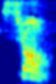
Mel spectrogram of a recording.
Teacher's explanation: র ফলা যুক্ত শব্দে অধ্বনি উচ্চারিত হয় ও ধ্বনির মতো। অর্থাৎ যদি র ফলা যুক্ত শব্দ থাকে তাহলে অধ্বনির উচ্চারণ হবে ও ধ্বনির মতো।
